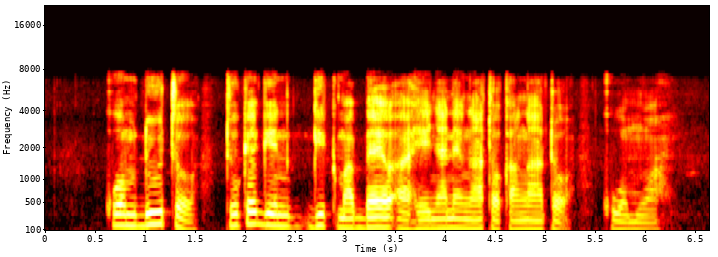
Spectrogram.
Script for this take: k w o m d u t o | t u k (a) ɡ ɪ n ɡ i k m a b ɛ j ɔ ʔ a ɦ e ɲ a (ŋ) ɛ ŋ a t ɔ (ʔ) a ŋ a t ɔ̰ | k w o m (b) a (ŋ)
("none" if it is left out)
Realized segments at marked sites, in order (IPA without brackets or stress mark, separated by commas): e, n, k, w, none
